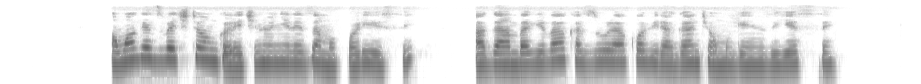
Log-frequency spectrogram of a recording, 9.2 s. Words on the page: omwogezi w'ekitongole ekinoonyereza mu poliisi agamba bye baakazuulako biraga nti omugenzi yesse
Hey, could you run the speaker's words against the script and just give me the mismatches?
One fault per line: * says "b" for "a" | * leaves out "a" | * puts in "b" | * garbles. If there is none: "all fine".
all fine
